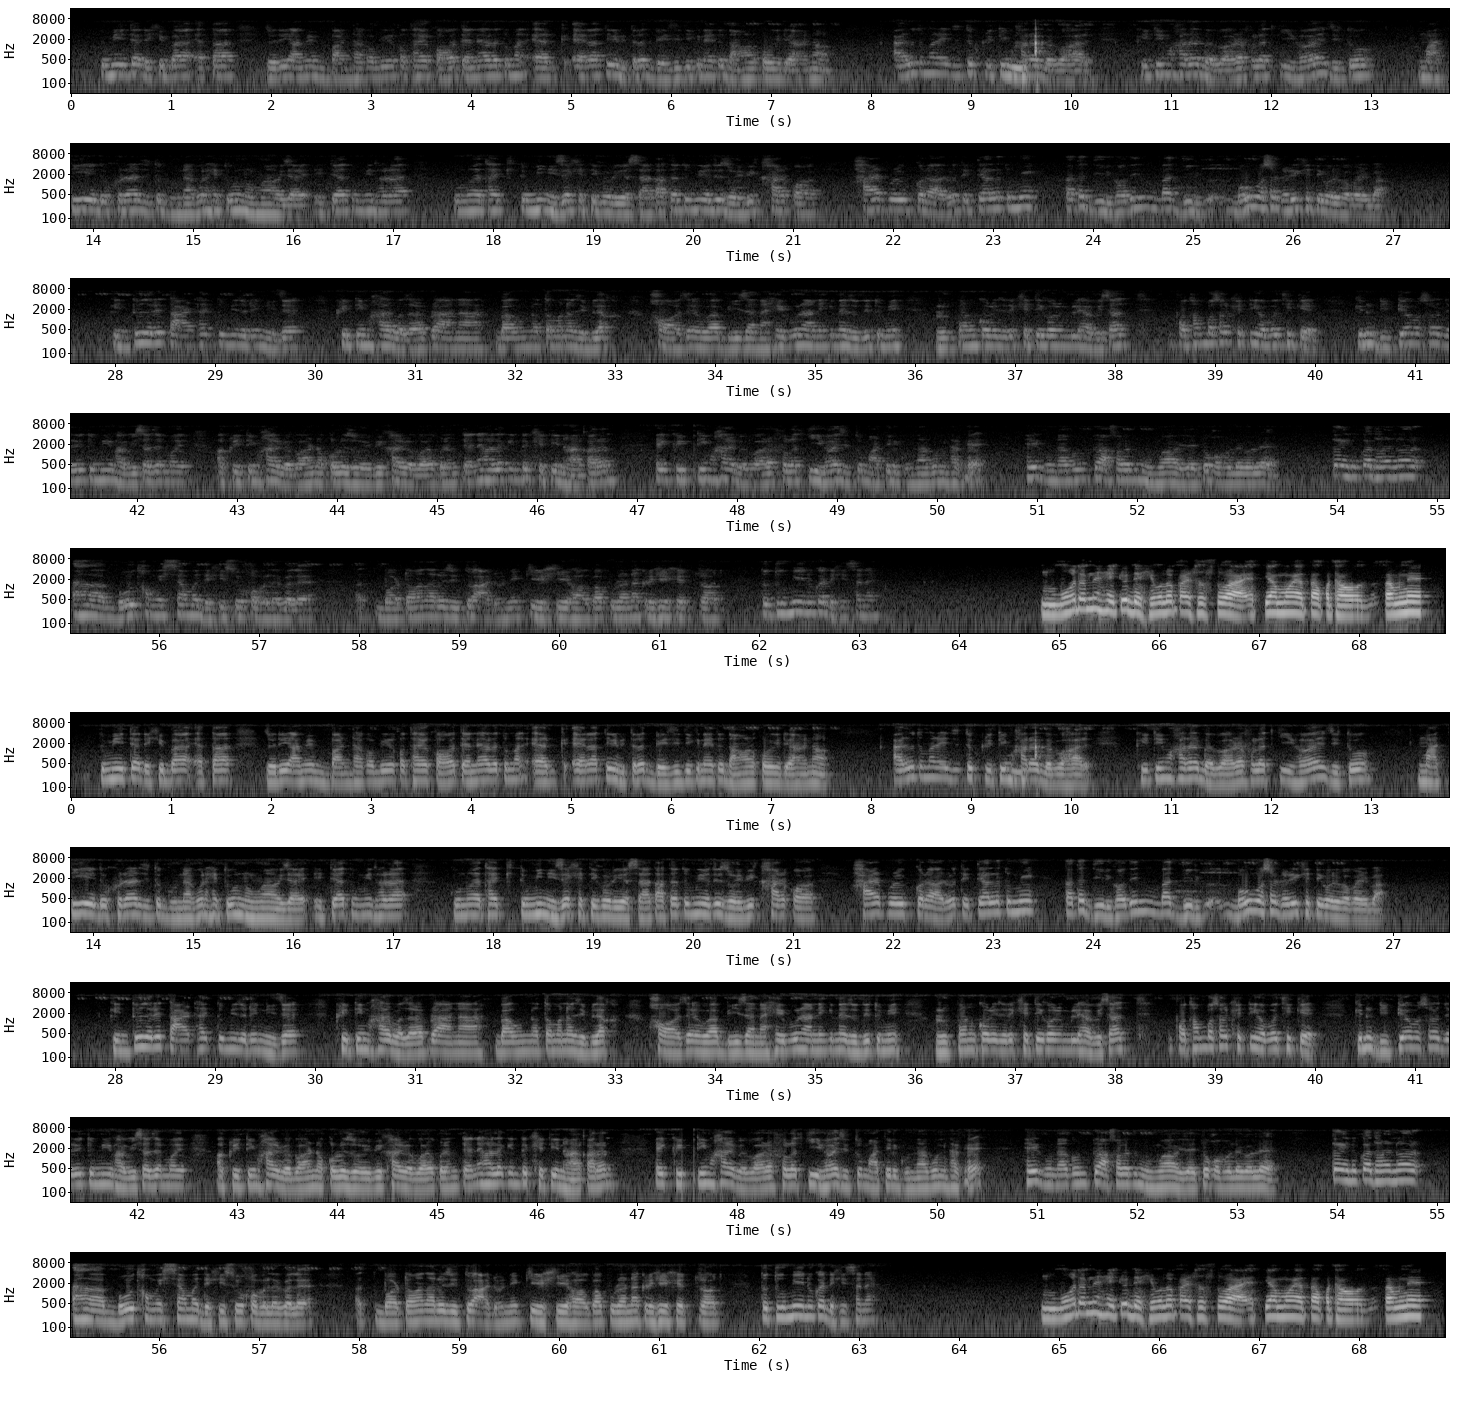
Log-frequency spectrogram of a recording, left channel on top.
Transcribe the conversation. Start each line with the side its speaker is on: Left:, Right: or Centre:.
Right: তুমি এতিয়া দেখিবা, এটা যদি আমি বন্ধাকবিৰ কথাই কওঁ, তেনেহলে তোমাৰ এ এৰাতিৰ ভিতৰত বেজি দি কিনে এইটো ডাঙৰ কৰি দিয়া হয় ন। আৰু তোমাৰ এই যিটো কৃত্ৰিম
Left: উম
Right: সাৰৰ ব্যৱহাৰ কৃত্ৰিম সাৰৰ ব্যৱহাৰৰ ফলত কি হয়, যিটো মাটি এডোখৰাৰ যিটো গুণাগুণ সেইটোও নোহোৱা হৈ যায়। এতিয়া তুমি ধৰা কোনো এঠাইত তুমি নিজে খেতি কৰি আছা, তাতে তুমি যদি জৈৱিক সাৰ কয়, সাৰ প্ৰয়োগ কৰা আৰু, তেতিয়া হ'লে তুমি তুমি তাতে দীৰ্ঘদিন বা দীৰ বহু বছৰ ধৰি খেতি কৰিব পাৰিবা। কিন্তু যদি তাৰ ঠাইত তুমি যদি নিজে কৃত্ৰিম সাৰ বজাৰৰ পৰা আনা, বা উন্নত মান যিবিলাক সহজে হোৱা বীজ আনা, সেইবোৰ আনি কিনে যদি তুমি ৰোপন কৰি যদি খেতি কৰিম বুলি ভাবিছা প্ৰথম বছৰ খেতি হ'ব ঠিকে, কিন্তু দ্বিতীয় বছৰত যদি তুমি ভাবিছা যে, মই কৃ কৃত্ৰিম সাৰ ব্যয়ৱহাৰ নকৰো, জৈৱিক সাৰ ব্যৱহাৰ কৰিম, তেনেহলে কিন্তু খেতি নহয়। কাৰণ এই কৃত্ৰিম সাৰ ব্যৱহাৰৰ ফলত কি হয়, যিটো মাটিৰ গুণাগুণ থাকে সেই গুণাগুণতটো আচলতে নোহোৱা হৈ যায়, ত কবলৈ গলে ত' এনেকুৱা ধৰণৰ, আহ, বহুত সমস্যা মই দেখিছো কবলৈ গলে। বৰ্তমানত যিটো আধুনিক কৃষি হওক বা পুৰণা কৃষি ক্ষেত্ৰত, ত' তুমি এনেকুৱা দেখা দেখিছানে?
Left: মই তাৰমানে সেইটো দেখিবলৈ পাইছো চোৱা, এতিয়া মই এটা কথা হ'ল, তাৰমানে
